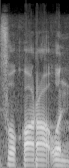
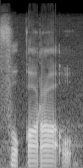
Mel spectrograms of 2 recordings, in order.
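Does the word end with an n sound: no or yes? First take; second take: yes; no. First: The word ends with an added n sound. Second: The word ends on a vowel without n. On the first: The speaker calls it wrong. "bukan fuqara'un" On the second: The speaker calls it right. "tapi fuqara'u"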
